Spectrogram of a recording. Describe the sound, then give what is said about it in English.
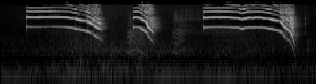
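A red deer hind call: three high, nasal, whistle-like mews, a long one, a short one, then another long one. Each holds steady before sliding down in pitch at the end. “Okay, rip out a hind call.”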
